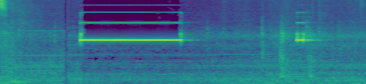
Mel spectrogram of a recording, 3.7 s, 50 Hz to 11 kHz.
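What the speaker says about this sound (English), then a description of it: "Set the timer for 7 minutes." A kitchen timer goes off while chicken parmesan bakes in the oven, giving one loud, steady electronic beep held for about a second, then a short quieter chirp moments later.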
